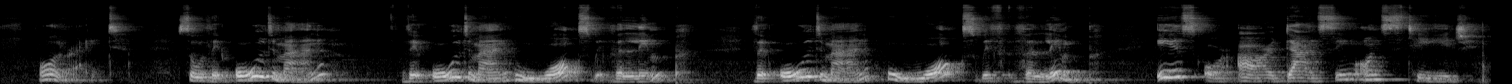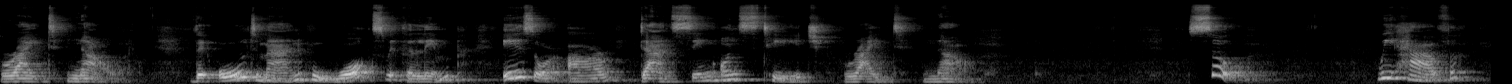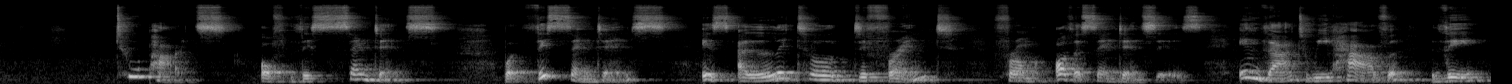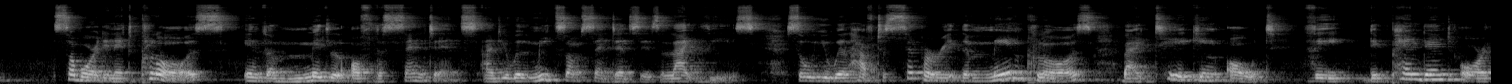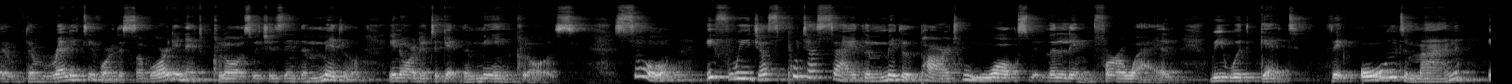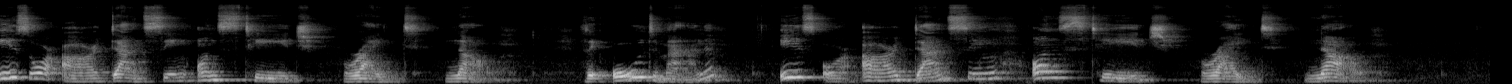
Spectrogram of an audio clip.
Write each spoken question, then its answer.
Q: The old man is or are dancing on stage right now.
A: Now, if you said is, you would be correct.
